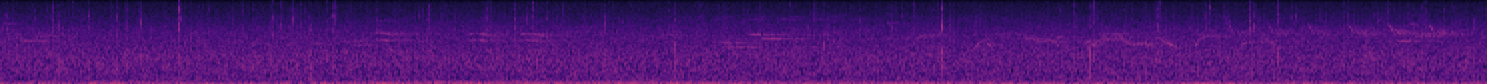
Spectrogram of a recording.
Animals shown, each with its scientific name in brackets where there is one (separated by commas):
Ovenbird (Seiurus aurocapilla), Black-and-white Warbler (Mniotilta varia), Blue Jay (Cyanocitta cristata), Wood Thrush (Hylocichla mustelina), Rose-breasted Grosbeak (Pheucticus ludovicianus)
